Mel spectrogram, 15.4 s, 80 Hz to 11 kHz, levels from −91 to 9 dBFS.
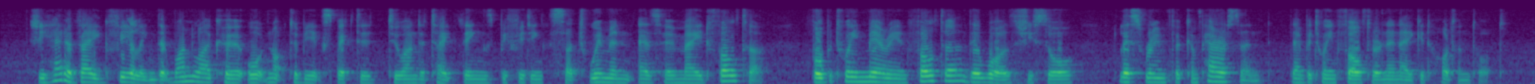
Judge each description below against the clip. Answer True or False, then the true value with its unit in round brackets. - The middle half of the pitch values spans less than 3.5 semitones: False (4.1 semitones)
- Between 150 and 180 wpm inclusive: True (170 wpm)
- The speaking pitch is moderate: True (145 Hz)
